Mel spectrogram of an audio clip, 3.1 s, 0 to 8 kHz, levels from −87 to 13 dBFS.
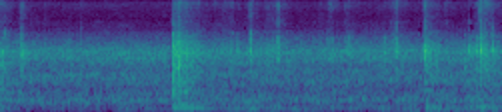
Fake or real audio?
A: real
